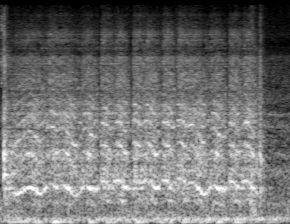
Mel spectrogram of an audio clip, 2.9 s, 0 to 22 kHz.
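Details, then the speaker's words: 1970s Dodge Adventurer 1-ton 4x4 crew cab dually, not run in 10 years, battery charged: steady starter whine for about two and a half seconds without firing; owner suspects no fuel reaching the carburetor. "It wants to go. It just needs the lifeblood sucked up into the carburetor."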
